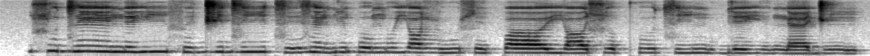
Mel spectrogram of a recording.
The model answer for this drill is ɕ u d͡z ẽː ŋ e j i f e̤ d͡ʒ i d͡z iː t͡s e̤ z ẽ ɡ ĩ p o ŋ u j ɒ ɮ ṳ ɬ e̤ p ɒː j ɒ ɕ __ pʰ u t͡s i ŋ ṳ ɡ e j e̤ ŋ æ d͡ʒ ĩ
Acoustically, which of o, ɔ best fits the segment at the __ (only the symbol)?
o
